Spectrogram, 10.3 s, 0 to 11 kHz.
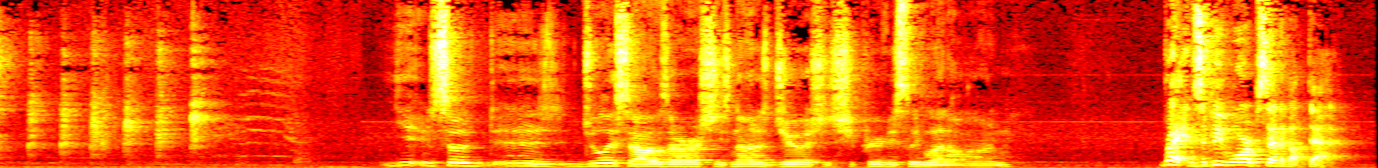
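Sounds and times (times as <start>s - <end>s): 
cat meowing: 0.0s - 2.8s
low steady rumble: 0.0s - 3.3s
speech: 3.0s - 7.7s, 8.8s - 10.2s.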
